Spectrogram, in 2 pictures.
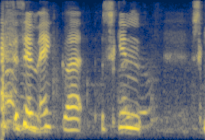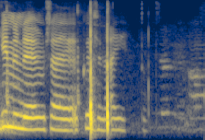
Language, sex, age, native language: Icelandic, female, 11, Icelandic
